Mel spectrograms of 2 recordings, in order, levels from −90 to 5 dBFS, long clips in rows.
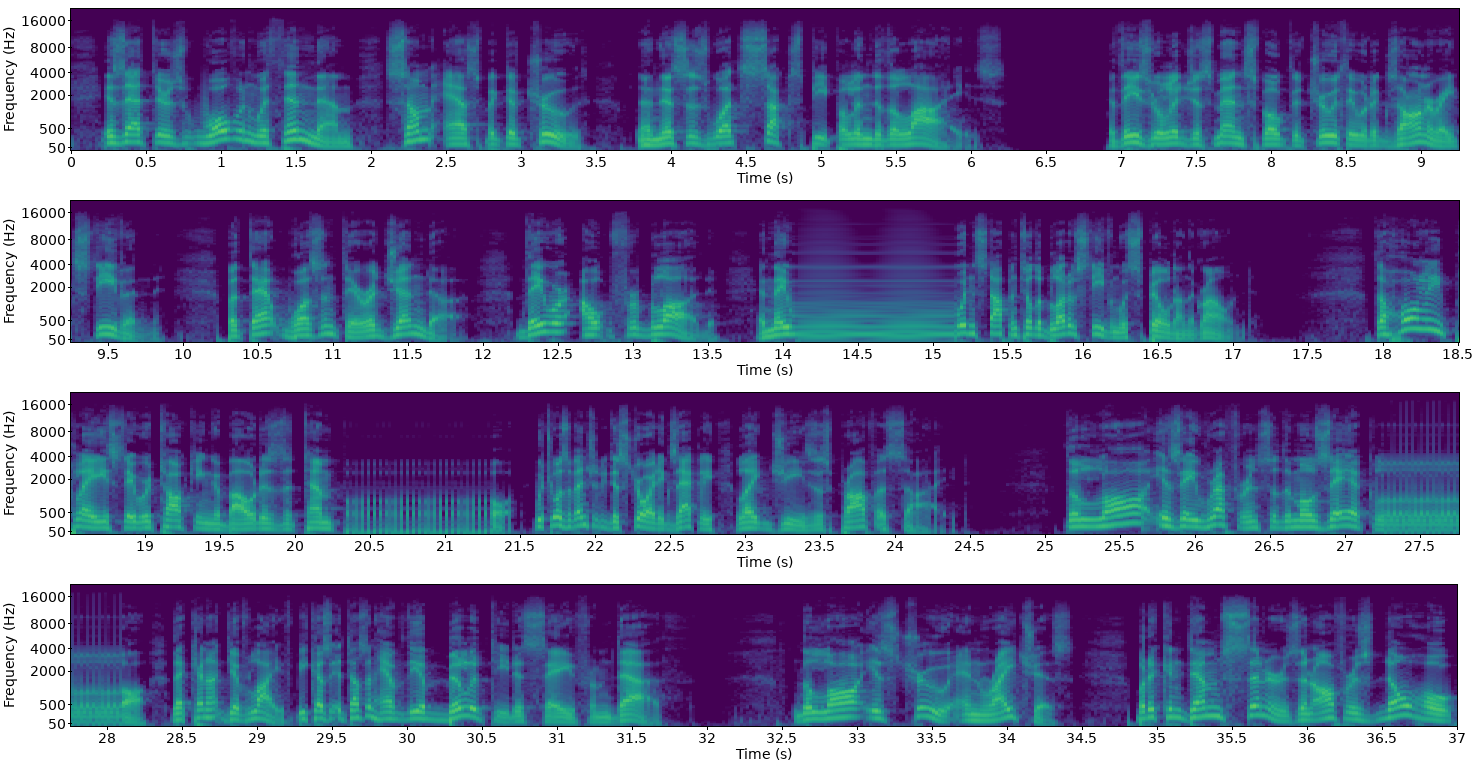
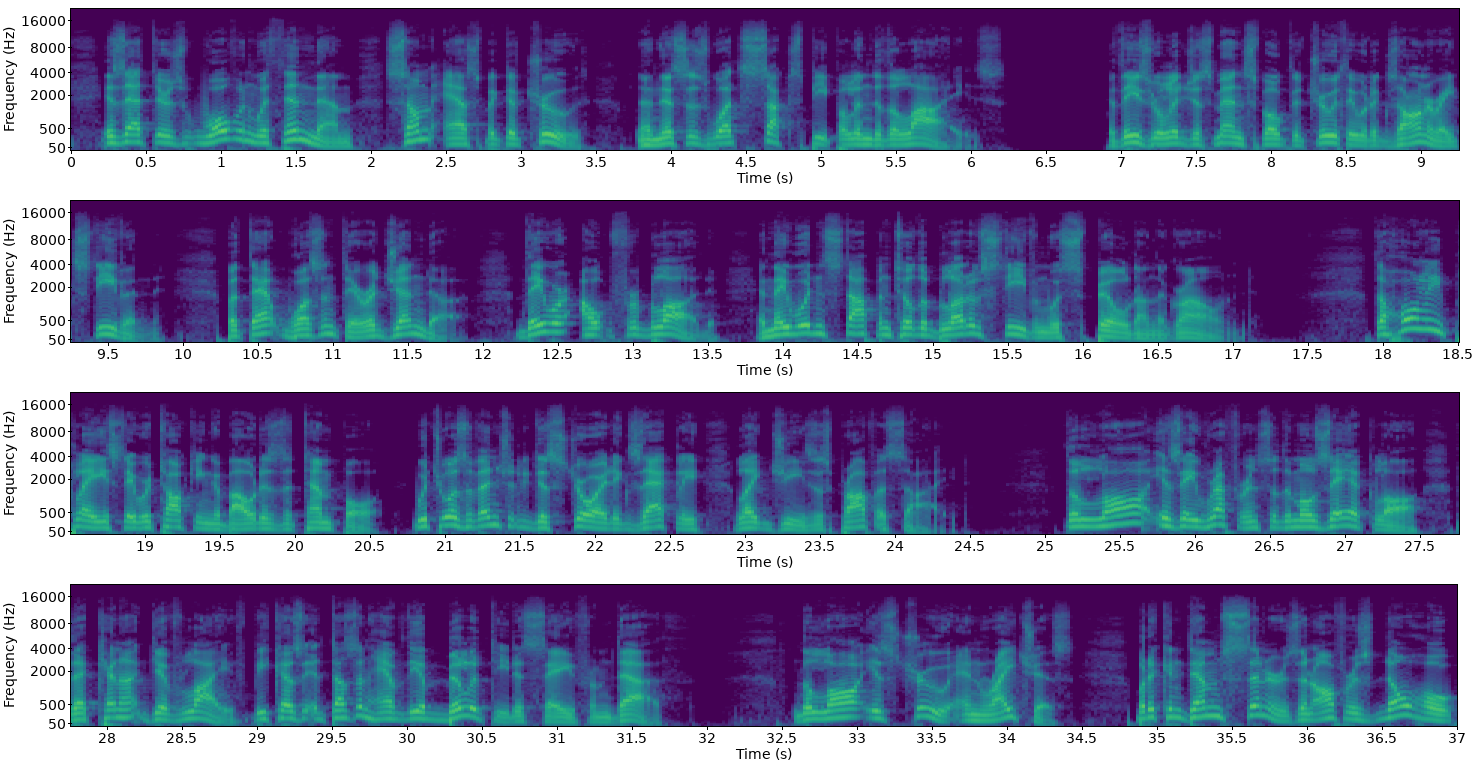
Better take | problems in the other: second | audio freezing; at 14 s for 1 s, at 20 s for 1 s and at 27 s for 1 s

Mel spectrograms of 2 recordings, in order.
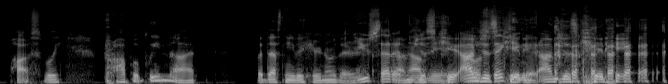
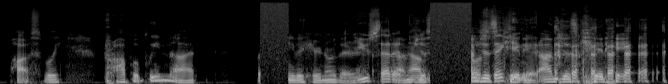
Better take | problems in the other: first | audio cutting out; filled with static; at 2.5 s and at 4.5 s

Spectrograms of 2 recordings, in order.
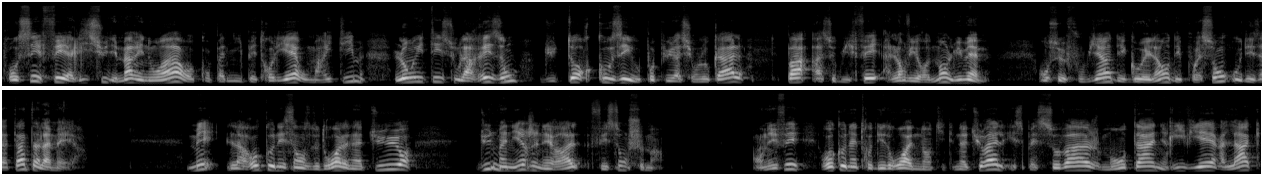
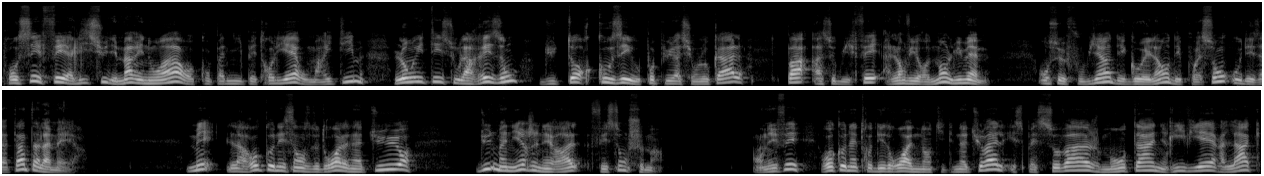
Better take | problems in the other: second | thin; somewhat; fading below 300 Hz

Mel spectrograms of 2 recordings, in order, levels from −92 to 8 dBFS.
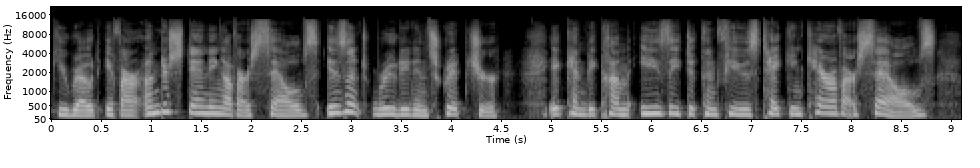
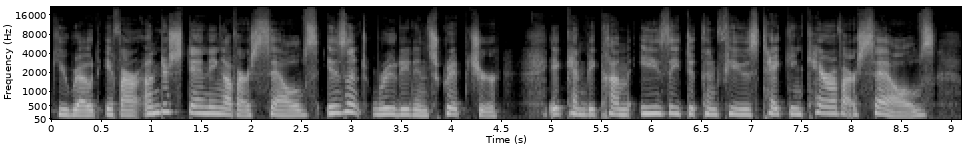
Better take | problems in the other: second | garbled, watery; slightly; nothing above 12.5 kHz

